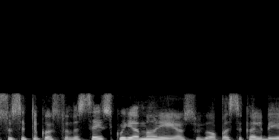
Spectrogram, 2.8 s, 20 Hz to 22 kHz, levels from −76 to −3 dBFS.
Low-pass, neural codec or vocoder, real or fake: 7.2 kHz; codec, 16 kHz, 1 kbps, X-Codec, HuBERT features, trained on general audio; fake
